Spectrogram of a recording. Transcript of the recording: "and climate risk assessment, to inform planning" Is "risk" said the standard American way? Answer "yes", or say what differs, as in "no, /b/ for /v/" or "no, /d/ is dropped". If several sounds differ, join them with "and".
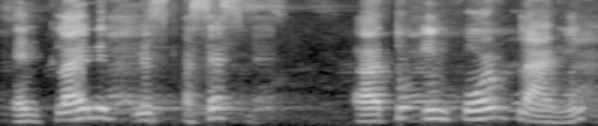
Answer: yes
